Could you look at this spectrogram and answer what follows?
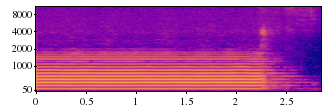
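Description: A baritone horn holds a single steady open B flat, loud and close, for about two seconds, then cuts off and trails away into a brief decay.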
